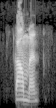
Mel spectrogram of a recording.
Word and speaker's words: 江门: 比如啊，广东省有一个城市叫江门市，但当地的方言呢，把它读成叫“ 肛门”。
